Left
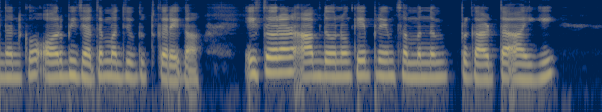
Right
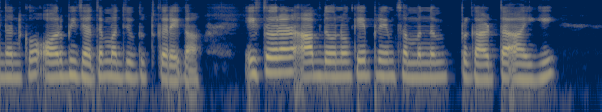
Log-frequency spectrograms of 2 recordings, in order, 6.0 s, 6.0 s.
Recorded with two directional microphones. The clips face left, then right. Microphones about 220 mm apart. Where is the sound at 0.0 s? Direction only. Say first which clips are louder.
Left 3 dB; 40° left (ahead or behind).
